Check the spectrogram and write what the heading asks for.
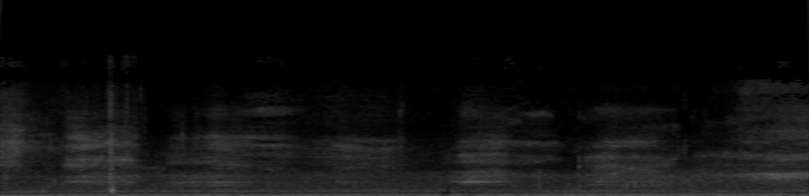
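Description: Steady low hum of an idling engine, with soft breathy rushes coming and going over it.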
